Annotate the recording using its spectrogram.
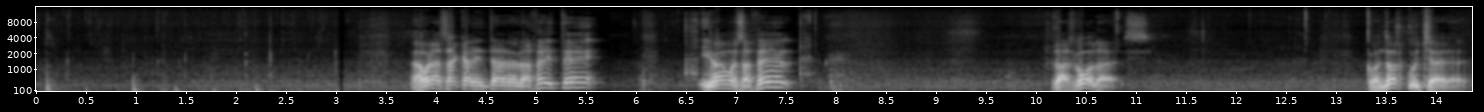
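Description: A spoon scrapes and taps against a metal saucepan.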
